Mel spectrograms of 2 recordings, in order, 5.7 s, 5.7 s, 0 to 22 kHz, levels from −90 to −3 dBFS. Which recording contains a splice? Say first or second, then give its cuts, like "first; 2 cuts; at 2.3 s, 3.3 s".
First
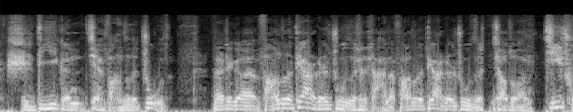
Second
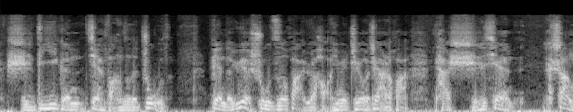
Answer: second; 1 cut; at 2.0 s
